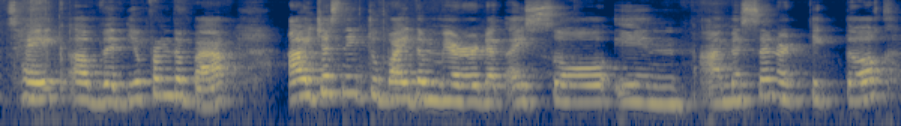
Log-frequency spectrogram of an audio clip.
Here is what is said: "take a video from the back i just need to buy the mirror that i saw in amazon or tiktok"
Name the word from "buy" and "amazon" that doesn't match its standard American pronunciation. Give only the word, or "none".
amazon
